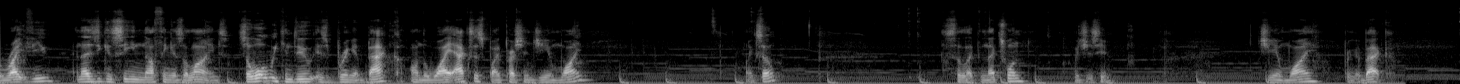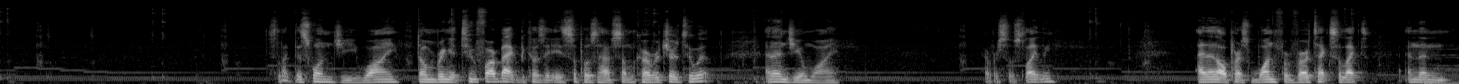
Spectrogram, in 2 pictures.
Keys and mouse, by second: 3.4 g, 9.1 click, 9.2-16.1 middle drag, 11.5 `, 12.6 g, 16.1 click, 16.2-21.0 middle drag, 16.5 `, 17.4 g, 18.7 `, 21.0 click, 21.1 middle click, 21.9 g, 27.6 1, 28.0 click, 28.7 g.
